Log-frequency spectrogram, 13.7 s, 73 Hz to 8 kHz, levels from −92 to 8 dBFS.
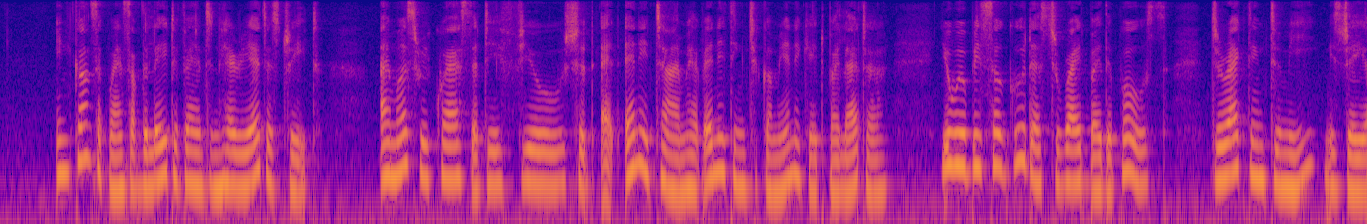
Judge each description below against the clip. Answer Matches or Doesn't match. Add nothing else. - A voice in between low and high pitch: Matches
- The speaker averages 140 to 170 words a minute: Doesn't match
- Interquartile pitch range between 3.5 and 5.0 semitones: Matches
